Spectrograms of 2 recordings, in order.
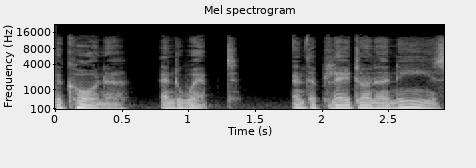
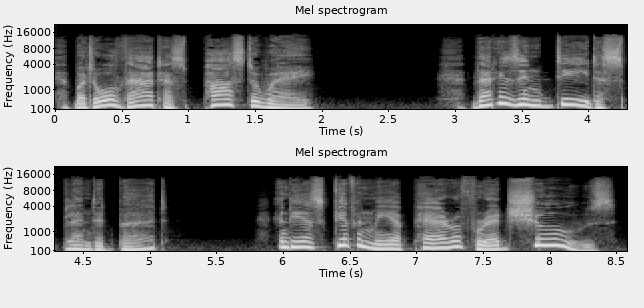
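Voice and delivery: put-on happy girl; 8 semitones higher than usual. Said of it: "felt quite happy and light-hearted".

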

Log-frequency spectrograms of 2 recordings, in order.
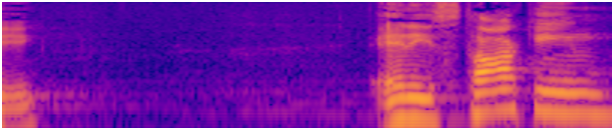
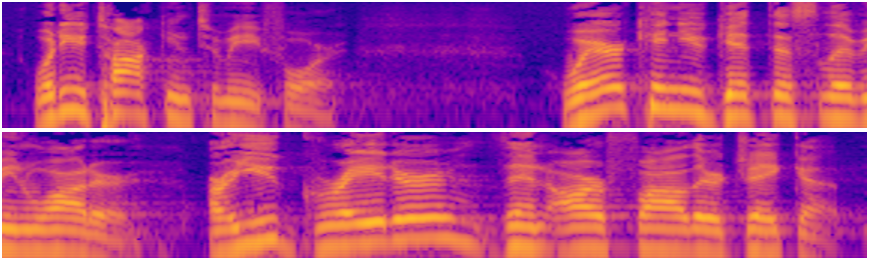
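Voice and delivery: sarcastic put-down; 3 dB louder than usual. Retold or imitated.

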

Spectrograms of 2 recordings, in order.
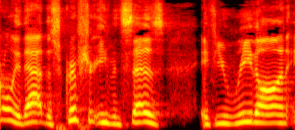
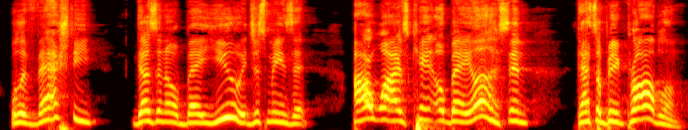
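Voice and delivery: loud, raised-pitch mock alarm; alarmed nobles; 6 semitones higher, 6 dB louder than usual. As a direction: warn the king loudly, hammed-up. Nobles voiced warning the king.

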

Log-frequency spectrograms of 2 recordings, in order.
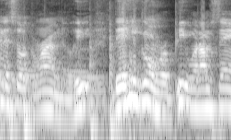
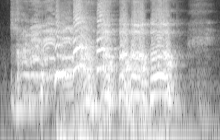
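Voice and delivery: very high, loud whoop of laughter; loud falsetto laughing whoop; 10 dB louder than usual. Real, not acted. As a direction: crack up in a piercing howl. Jeering a failed rhyme.

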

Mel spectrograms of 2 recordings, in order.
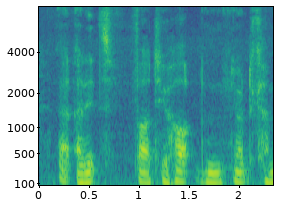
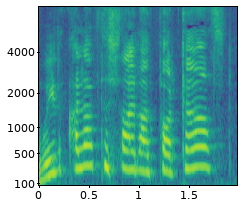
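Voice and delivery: much higher voice for the fan; squeaky high little fan voice; fan's voice. Retold or imitated. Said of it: "this guy who stands in the corner going".

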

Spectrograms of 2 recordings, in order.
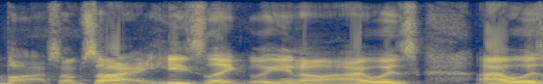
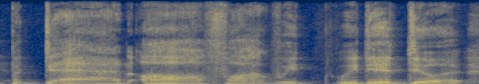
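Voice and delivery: put-on softer, like a guilty kid's aside; imitated sheepish confession; 6 dB quieter than usual. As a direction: act out owning up under your breath.

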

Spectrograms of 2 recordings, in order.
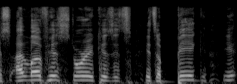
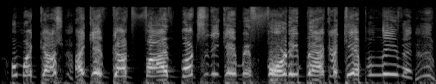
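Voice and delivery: very high, loud excited squeal; thrilled disbelief; 8 dB louder than usual. Retold or imitated. Girl tells pastor of forty back, ecstatic. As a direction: imitate a girl bursting with amazed excitement.

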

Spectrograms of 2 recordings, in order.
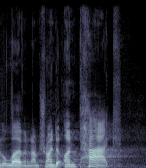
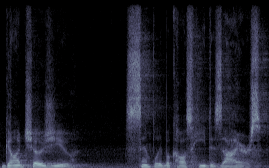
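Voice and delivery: slow and softer, tender; 5 semitones lower, 10 dB quieter, slower than usual. Real, not acted. Preacher tenderly assuring believers they are desired. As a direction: let it sink in gently.

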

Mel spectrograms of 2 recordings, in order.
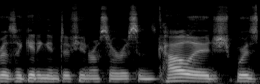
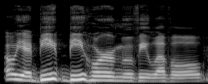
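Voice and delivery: loud, laughing delight; bursting in with glee; amused exclaim; 9 dB louder than usual. Real, not acted. Cohost reacting to the creepy story, loud and amused. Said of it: "the creepiest".

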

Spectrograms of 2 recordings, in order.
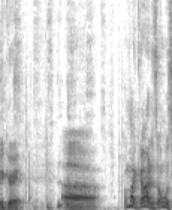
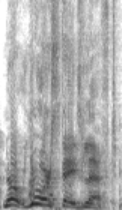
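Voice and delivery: exasperated; 7 semitones higher, 4 dB louder, much slower than usual. Real, not acted. Exasperated directing friend.

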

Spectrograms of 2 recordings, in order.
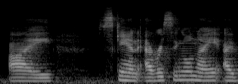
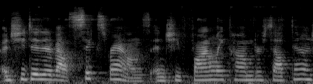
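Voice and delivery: ordinary talk, nothing marked

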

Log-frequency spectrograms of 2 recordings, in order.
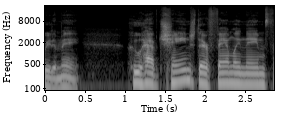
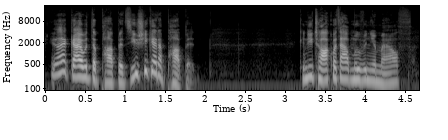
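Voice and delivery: high, loud nagging mom; 7 semitones higher, 6 dB louder than usual. Retold or imitated. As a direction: nag like a mom about puppets. Mom voiced telling him about puppets.

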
